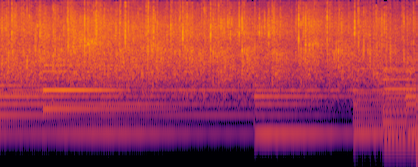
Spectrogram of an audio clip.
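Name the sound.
audience applauding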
